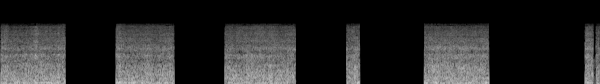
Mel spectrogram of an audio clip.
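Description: Mixed freight train's cars rolling past at a grade crossing, a steady rumble of wheels on rail. The sound is cut into short bursts, about one a second, by repeated dropouts to complete silence.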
